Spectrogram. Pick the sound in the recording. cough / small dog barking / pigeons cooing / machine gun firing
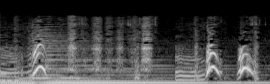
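small dog barking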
